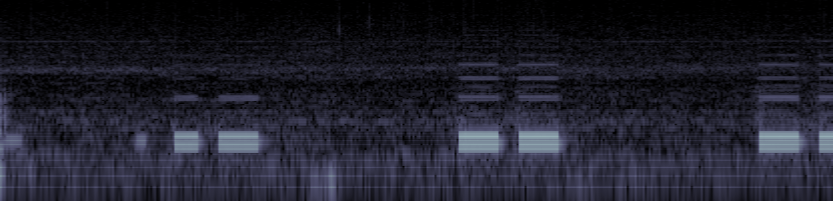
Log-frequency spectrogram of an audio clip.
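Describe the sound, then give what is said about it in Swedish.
Ringing tone of an outgoing telephone call: clean electronic beeps in pairs, repeating at regular intervals of a few seconds, over a quiet, faint background with no talking. “Ska jag testa och ringa honom? Och fråga.”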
